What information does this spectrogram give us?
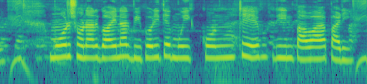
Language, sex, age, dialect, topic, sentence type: Bengali, female, 18-24, Rajbangshi, banking, statement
